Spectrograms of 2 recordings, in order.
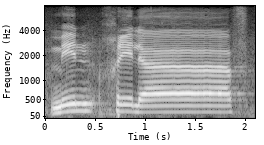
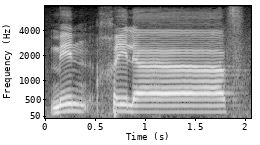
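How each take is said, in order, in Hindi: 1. यह वाक्यांश बिना स्वर वाले व्यंजन 'f' पर खत्म होता है। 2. यह वाक्यांश बिना स्वर वाले व्यंजन 'f' पर खत्म होता है।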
